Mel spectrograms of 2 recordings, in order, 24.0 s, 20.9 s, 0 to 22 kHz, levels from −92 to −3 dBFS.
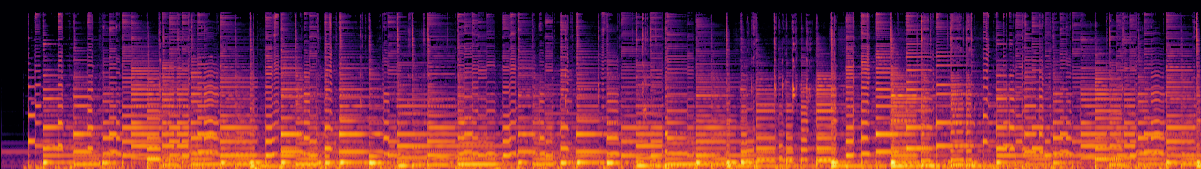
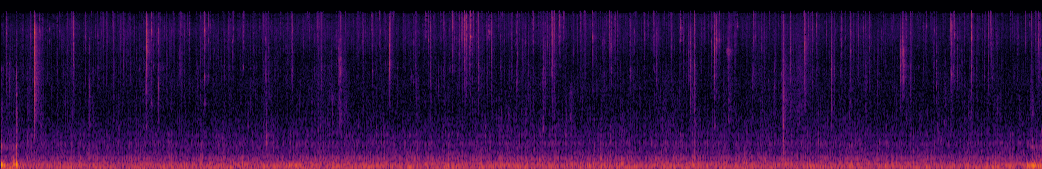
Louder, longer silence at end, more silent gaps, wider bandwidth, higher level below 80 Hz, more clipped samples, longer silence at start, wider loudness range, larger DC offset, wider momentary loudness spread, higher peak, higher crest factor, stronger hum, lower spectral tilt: first, -21 LUFS vs -44 LUFS; about the same, 0 s vs 0 s; neither; about the same, 16.5 kHz vs 17 kHz; first, -30 dBFS vs -50 dBFS; neither; first, 0.45 s vs 0 s; about the same, 4 LU vs 4 LU; neither; second, 7 LU vs 10 LU; about the same, 0 dBFS vs -2 dBFS; second, 18 dB vs 42 dB; neither; first, -7 dB/octave vs -3.5 dB/octave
